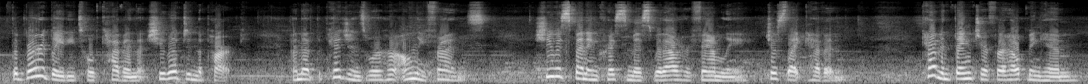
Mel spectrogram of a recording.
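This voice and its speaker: A woman narrating a children's storybook in an expressive, dramatic storytelling manner. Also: a little high, a little hiss or hum, low-quality recording. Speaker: storybook reader.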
